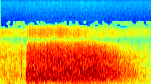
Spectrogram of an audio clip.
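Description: A ship's cannon broadside fires as one sudden deep boom, close and loud, then a sustained roaring rumble that slowly fades over a couple of seconds.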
